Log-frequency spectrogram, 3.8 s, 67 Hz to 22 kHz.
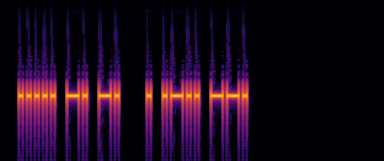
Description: Morse code, heard as a keyed tone, about 30 wpm, 690 Hz. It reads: 5NN ELG
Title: Ontario QSO Party Exchange 30wpm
